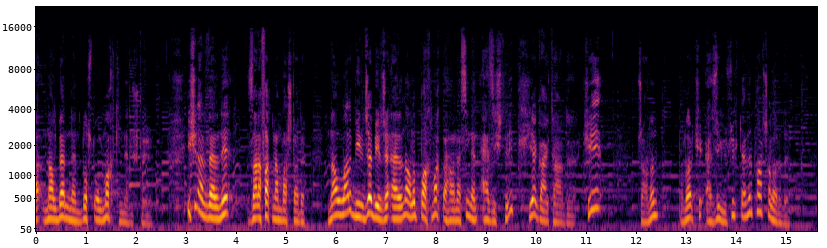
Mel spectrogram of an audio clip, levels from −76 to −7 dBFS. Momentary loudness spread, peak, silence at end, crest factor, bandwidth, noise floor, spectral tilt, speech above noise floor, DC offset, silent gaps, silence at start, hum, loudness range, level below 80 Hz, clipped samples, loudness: 19 LU; -4 dBFS; 0.1 s; 20 dB; 16 kHz; -49 dBFS; -6 dB/octave; 25 dB; under 0.1%; none; 0 s; none; 8 LU; -52 dBFS; under 0.1%; -24 LUFS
